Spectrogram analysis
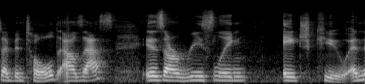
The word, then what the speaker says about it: Alsace: But Alsace, and that's how it's pronounced, I've been told, Alsace is our Riesling HQ.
